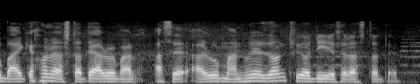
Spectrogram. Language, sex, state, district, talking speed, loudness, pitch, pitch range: Assamese, male, Assam, Kamrup Metropolitan, 185 wpm, -15 LUFS, 140 Hz, 125-150 Hz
